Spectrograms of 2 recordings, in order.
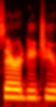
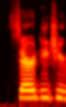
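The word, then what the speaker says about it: Sarah Dietschy: her videos she always says hey guys it's sarahi ryms with pachy because people mispronounce her last name all the time and because sarahi rhms with pachy is kind of her opening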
